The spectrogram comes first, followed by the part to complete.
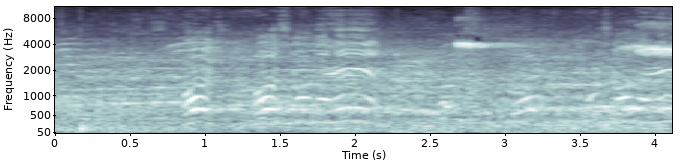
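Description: Wrestling shoes squeaking again and again on the mat as the wrestlers scramble, with a brief high whistle tone near the end.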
